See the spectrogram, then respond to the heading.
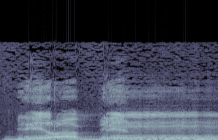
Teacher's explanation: Now remember, this is a, you know, the nasal sound. You are making gunna here on annas. This is, you know, it is a vibration in your nose pipe, the sound waves.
